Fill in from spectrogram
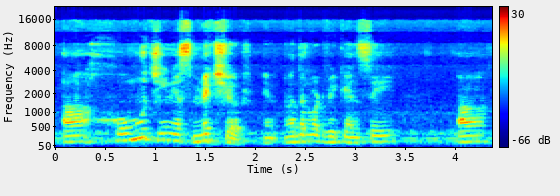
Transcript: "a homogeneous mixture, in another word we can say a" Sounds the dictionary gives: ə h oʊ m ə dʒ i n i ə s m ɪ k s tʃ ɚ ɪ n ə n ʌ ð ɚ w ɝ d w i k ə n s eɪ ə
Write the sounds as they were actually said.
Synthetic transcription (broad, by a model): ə h oʊ m ə dʒ i n i ə s m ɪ k tʃ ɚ ɪ n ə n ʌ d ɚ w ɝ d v i k ə n s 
